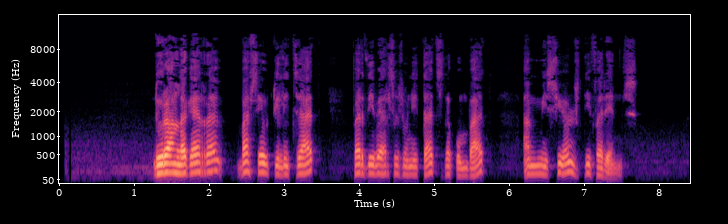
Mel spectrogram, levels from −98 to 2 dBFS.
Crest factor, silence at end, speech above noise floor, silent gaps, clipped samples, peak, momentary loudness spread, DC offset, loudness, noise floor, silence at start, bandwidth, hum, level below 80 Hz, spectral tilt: 22 dB; 0.75 s; 46 dB; none; under 0.1%; -4 dBFS; 16 LU; under 0.1%; -25 LUFS; -69 dBFS; 1.25 s; 10.5 kHz; none; -70 dBFS; -7.5 dB/octave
